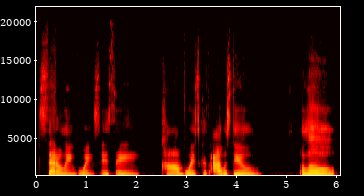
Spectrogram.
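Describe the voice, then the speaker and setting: A woman's voice: medium pitch, slow pace, smooth, dry recording, clean studio sound. A woman podcast host talking in an earnest, reflective way as she shares a spiritual story in a casual interview.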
